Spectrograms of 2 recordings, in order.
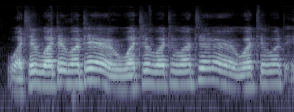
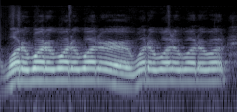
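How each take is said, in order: First: High imitated Indian-accented vendor chant. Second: High, louder chant of WATER, WATER; looped vendor call. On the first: Man correcting his water seller impression, high Indian-accented call. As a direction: loop the street call in a put-on Indian accent. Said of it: "pero con un acento indio". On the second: Retold or imitated. Man retelling a water seller's recording on the bridge, high looped call. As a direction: imitate a recorded street hawker on a loop. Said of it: "En loop diciendo".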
